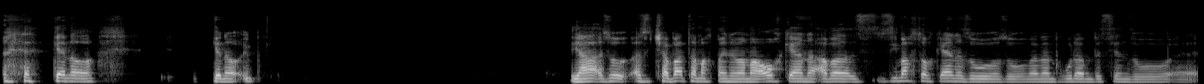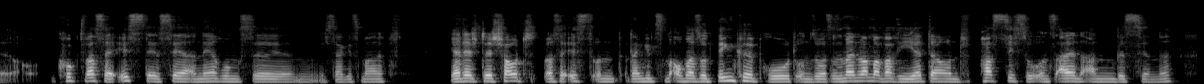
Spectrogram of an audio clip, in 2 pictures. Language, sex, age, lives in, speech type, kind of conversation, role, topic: German, male, 20-24, Germany, conversation, podcast, guest, Was macht ein gutes Sonntagsessen für dich aus?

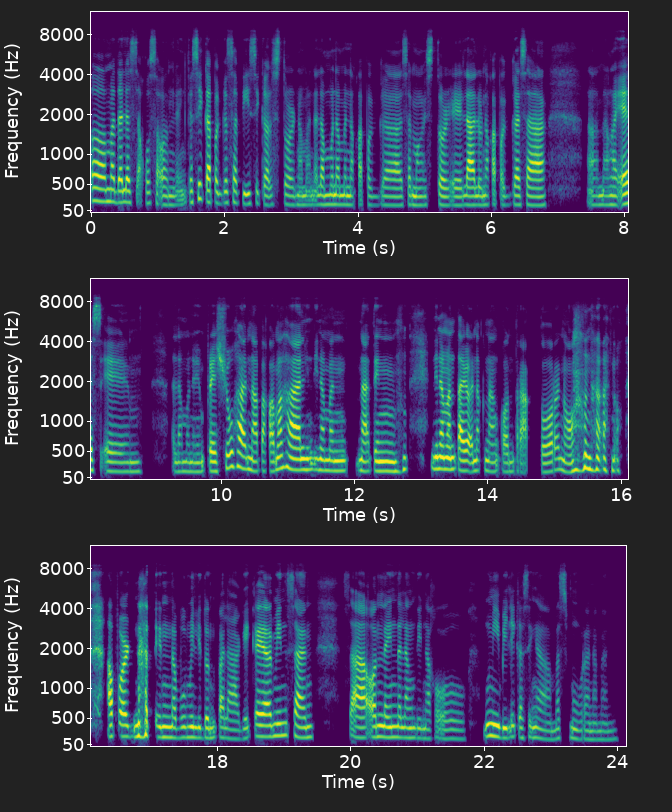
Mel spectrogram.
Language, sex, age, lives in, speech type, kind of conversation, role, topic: Filipino, female, 30-34, Philippines, conversation, advice, user, Paano ko malalaman ang tamang sukat ng damit para sa akin?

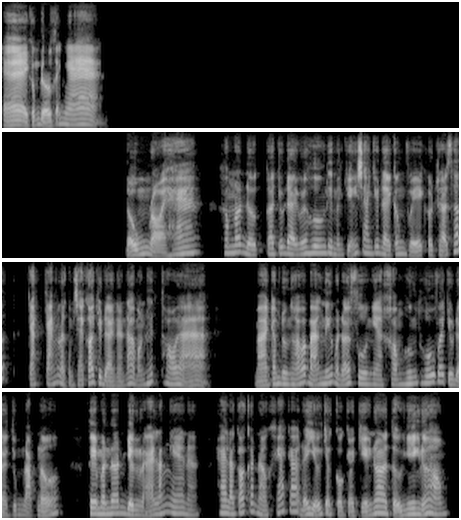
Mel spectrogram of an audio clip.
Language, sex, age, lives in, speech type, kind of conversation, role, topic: Vietnamese, male, 30-34, Vietnam, read, expert-assistant, asker, Có cách nào giúp mình nhận ra và điều chỉnh cách nói chuyện khi gặp người từ vùng miền khác không?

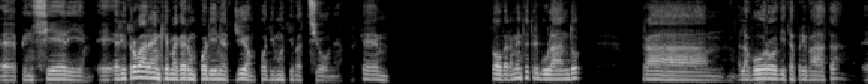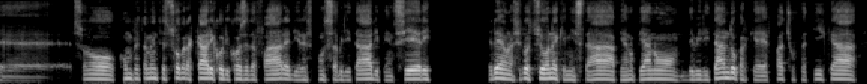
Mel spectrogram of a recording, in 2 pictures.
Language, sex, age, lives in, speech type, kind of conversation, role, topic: Italian, male, 50-54, Italy, conversation, advice, user, Come posso gestire il sovraccarico di responsabilità tra lavoro, casa e cura degli altri?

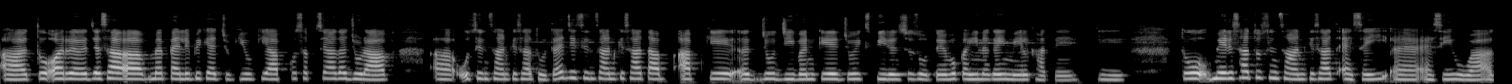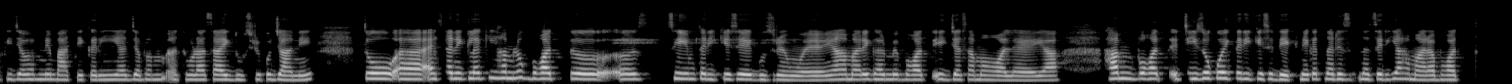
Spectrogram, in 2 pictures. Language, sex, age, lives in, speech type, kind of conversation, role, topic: Hindi, female, 20-24, India, conversation, podcast, guest, क्या कभी किसी अनपेक्षित मुलाकात ने आपकी ज़िंदगी बदल दी है?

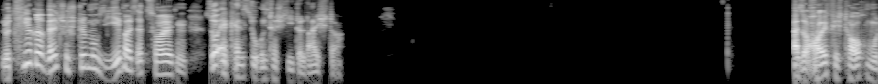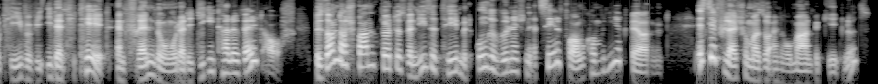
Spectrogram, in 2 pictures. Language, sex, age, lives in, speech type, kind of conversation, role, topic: German, male, 25-29, Germany, read, expert-assistant, expert, Welche Methoden helfen mir dabei, aktuelle Romane besser zu verstehen und noch mehr aus dem Lesen herauszuholen?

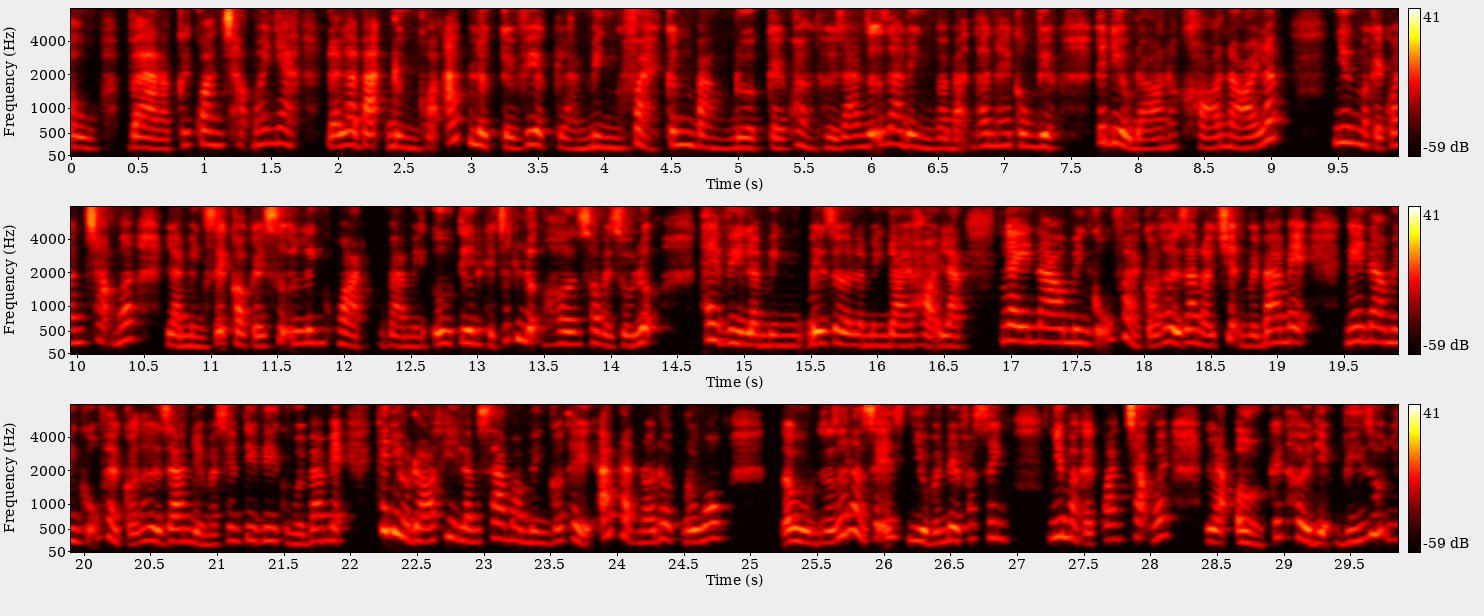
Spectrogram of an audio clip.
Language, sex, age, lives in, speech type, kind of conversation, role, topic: Vietnamese, female, 25-29, Vietnam, conversation, advice, advisor, Làm thế nào để khóa thời gian dành cho gia đình và nghỉ ngơi một cách hiệu quả?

